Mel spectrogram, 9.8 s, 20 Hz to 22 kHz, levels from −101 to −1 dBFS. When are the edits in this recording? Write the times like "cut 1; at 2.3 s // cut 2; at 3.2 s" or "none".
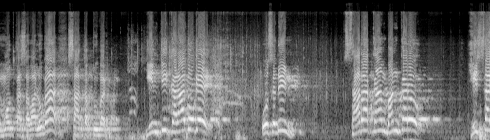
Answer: none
